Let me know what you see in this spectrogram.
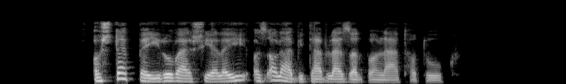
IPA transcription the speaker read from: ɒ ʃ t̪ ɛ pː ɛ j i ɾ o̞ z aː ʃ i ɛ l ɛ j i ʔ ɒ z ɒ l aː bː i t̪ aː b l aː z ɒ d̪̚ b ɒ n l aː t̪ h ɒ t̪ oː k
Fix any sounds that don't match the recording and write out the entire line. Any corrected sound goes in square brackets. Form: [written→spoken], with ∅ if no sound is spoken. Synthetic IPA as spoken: ɒ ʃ t̪ ɛ pː ɛ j i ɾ o̞ [z→v] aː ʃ i ɛ l ɛ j i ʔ ɒ z ɒ l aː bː i t̪ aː b l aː z ɒ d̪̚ b ɒ n l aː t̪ h ɒ t̪ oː k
